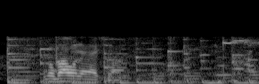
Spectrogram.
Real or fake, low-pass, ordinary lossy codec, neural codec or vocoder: fake; 3.6 kHz; none; codec, 16 kHz, 4 kbps, X-Codec, HuBERT features, trained on balanced general audio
